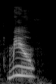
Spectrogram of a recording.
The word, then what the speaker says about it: mu: Mu, mu, mu, it's mu, mu, like a cat. Mew.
